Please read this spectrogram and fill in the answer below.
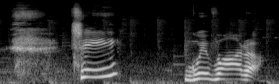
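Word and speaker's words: Che Guevara: सब कहते हैं छे। आगे क्यों नहीं बोलते? क्योंकि पता ही नहीं आगे नाम बोलना कैसे है। छे ग्वारा छे ग्वारा दैट्स द करेक्ट प्रोनाउंसिएशन।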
